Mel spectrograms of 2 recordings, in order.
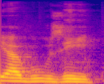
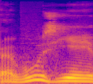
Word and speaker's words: Awuzie: We've got Shidobi Awuzie, or Awuzie, there's always both pronunciations going.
